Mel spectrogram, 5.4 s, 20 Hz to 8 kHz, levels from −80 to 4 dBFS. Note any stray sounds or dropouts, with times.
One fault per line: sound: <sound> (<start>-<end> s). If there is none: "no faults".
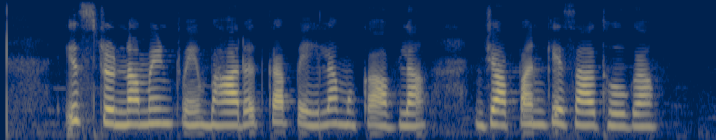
no faults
